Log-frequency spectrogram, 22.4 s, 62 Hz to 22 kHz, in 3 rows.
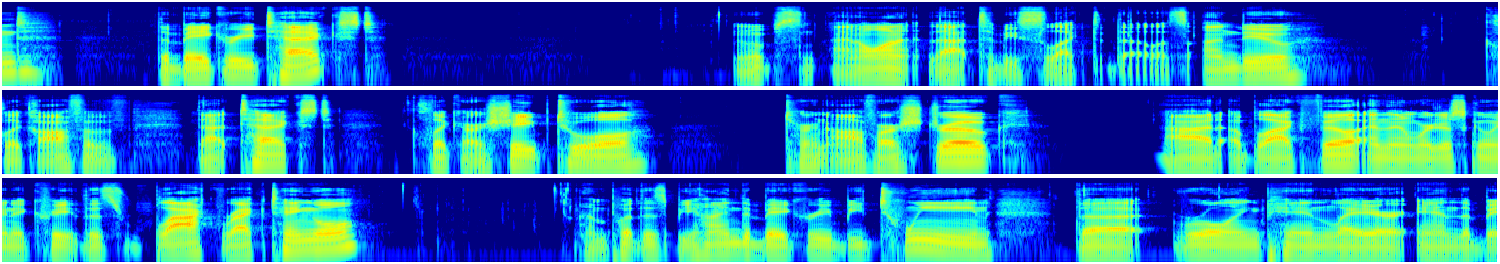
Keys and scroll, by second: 16.5 Left, 20.0 shift+Left, 20.5 shift+Left, 21.9 Left.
